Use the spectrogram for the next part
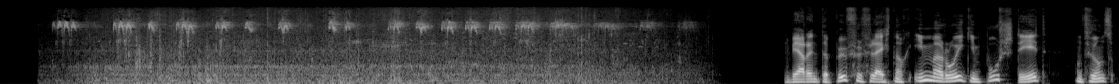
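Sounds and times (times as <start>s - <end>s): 
oxpeckers giving alarm calls in the bush near buffalo: 0.4s - 7.1s
speech: 7.9s - 11.1s.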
